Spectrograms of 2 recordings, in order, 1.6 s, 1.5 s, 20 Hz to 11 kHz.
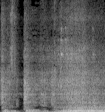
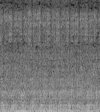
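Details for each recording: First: Toyota Kijang Super G after a half engine teardown and rebuild, coolant and oil refilled: brief crank, catches at once and settles into steady idle, no longer limping as before; normal start. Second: Toyota Kijang Super G engine at idle before half engine teardown, leakage in cylinders 1 and 2 means low compression: uneven, lumpy idle with stumbling beat, shaking like an earthquake; rough misfiring idle that a tune-up cannot fix.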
